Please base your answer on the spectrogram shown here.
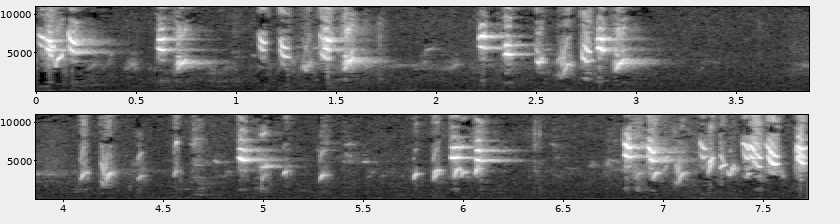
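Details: European goldfinch training song, batbata and sastasa style, for teaching fledgling goldfinches: bursts of quick tinkling twitters and buzzy notes separated by short pauses, with a longer quiet gap midway.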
